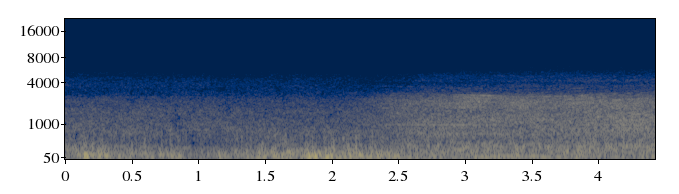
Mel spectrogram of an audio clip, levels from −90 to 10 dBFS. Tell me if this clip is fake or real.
real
